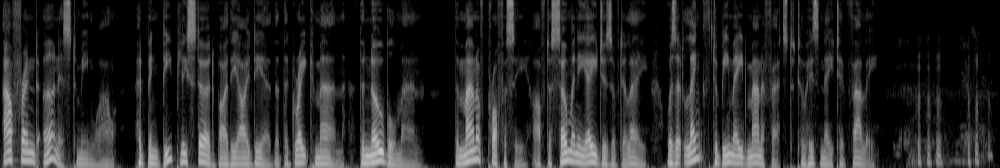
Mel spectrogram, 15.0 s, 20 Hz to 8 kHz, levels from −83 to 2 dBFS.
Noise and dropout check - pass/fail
fail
